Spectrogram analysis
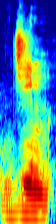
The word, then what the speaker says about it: জিম: শব্দ হয় এরপরে হলো জিম জিমের জন্য কি হয় আপনার জীভের মাঝখানটা যেয়ে মুখের ছাদে লেগে যায় এবং লেগে গিয়ে সেখান উচ্চারণটা হয় জিম আজ আজ আজ ইজ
